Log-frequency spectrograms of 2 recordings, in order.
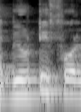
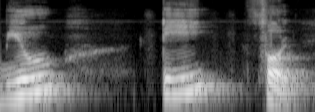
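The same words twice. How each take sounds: First: Said in the usual way. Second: beautiful broken into three drawn-out beats, view, टी, फुल, with pauses between; teacher splitting beautiful into view, टी, फुल, higher and slow; syllable by syllable. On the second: Shown as a demonstration. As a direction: sound out beautiful slowly as view... टी... फुल for a class. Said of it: "beautiful में तीन syllable हैं".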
